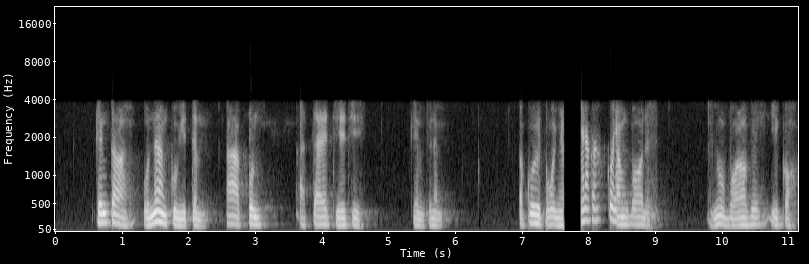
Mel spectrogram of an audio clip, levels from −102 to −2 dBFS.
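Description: Throughout, the speech carries the sound of the AMR narrowband mobile codec. Nothing above 4 kHz survives. The voice is dull and boxy. A vocal-tract model driven by sparse pulses rebuilds it. At this low rate the damage is plainly audible: buzzy, thin and synthetic. The level of damage fits the 7.4 kbps AMR-NB mode.

At 7.30 to 7.37 s come lost AMR speech frames. About 40 ms is missing, which fits two dropped 20 ms frames. The decoder fills the gap by reusing the last pitch and vocal-tract settings at falling gain. It is heard as a brief dip. Then the voice returns, rough for a moment.

From 7.62 to 7.88 s there is a playback stall. The sound stops mid-flow for about 0.27 s. It is a clear, hard gap of silence. The player most likely ran dry of data or had its thread blocked. Output resumes where it left off.

From 7.88 to 8.42 s the player makes a catch-up at higher speed. It resamples its backlog at 1.5 times normal speed. 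Pitch rises by about seven semitones along with the tempo. The speech sounds hurried and chipmunk-like for roughly half a second. Then speed and pitch drop back to normal.

At 8.86 to 9.04 s there are more lost AMR speech frames. About 120 ms is missing, scattered over 160 ms, which fits six lost frames in all. The longest run is 100 ms. Concealment stretches the sound into a drawn-out, warbling tone. It fades towards silence. The voice comes back weak and rough.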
